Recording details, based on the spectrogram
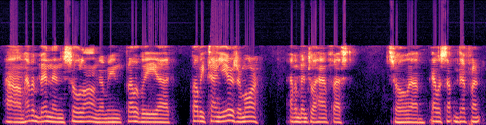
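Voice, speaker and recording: A man's voice: medium pitch, muffled recording. A man chatting casually as an amateur radio operator, in a hesitant, rambling, easygoing manner. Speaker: amateur radio operator hosting a live stream.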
